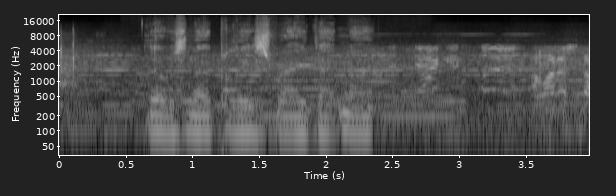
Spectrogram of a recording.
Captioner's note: voiceover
